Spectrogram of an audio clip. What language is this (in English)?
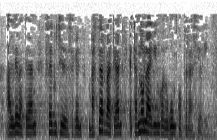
Basque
